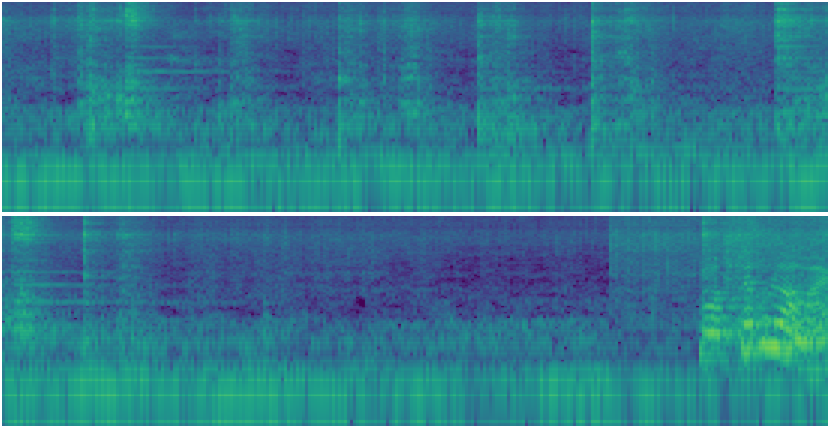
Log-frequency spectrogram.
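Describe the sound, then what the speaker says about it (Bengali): Spice masala for a ridge gourd curry sautés in a pan, with repeated scraping stirs and bursts of sizzle in an uneven rhythm, close and moderately loud, plus a brief clatter near the end. "মশলাগুলো আমার কষানো হয়ে এসেছে।"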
